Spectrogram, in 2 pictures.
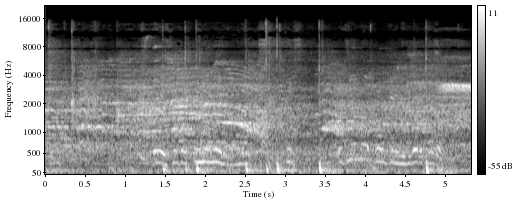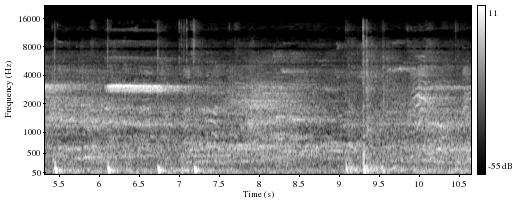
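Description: Volleyball thudding off hands and the hardwood sports-hall floor, a series of sharp echoing thumps amid players' voices. Two short high-pitched tones come about five and six seconds in.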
